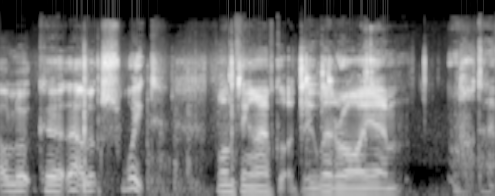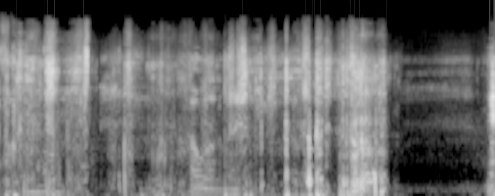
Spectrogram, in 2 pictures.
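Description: A man talks casually, close by.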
